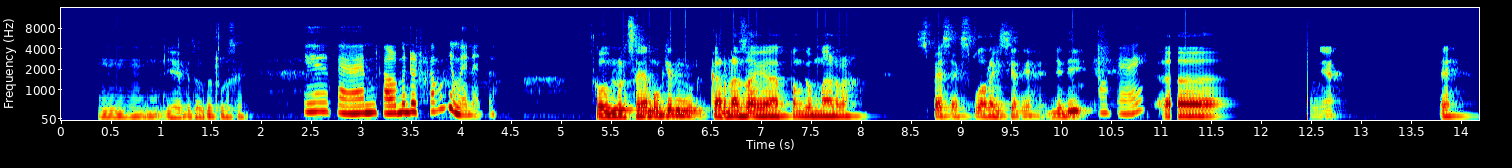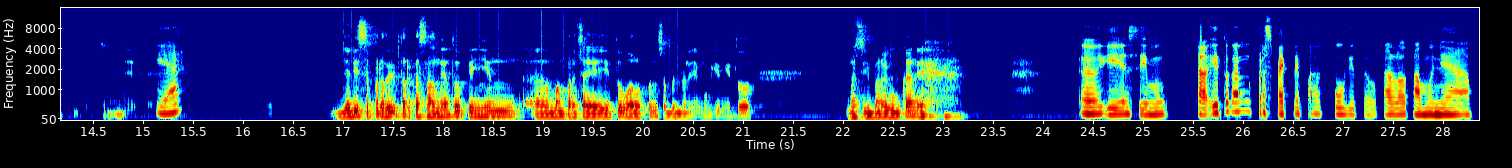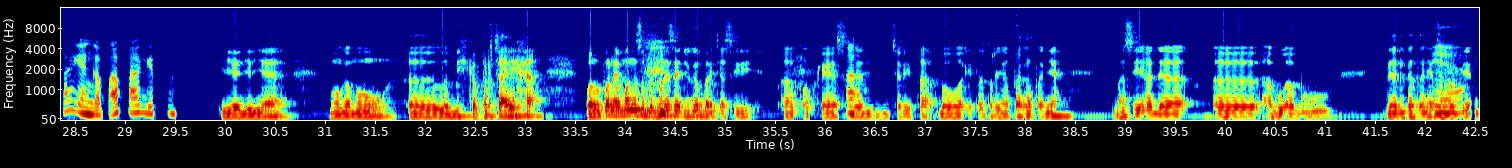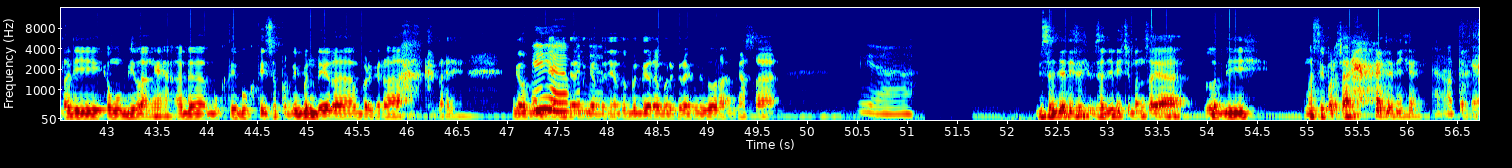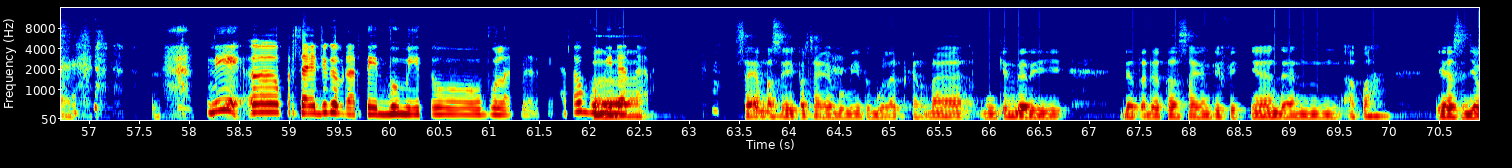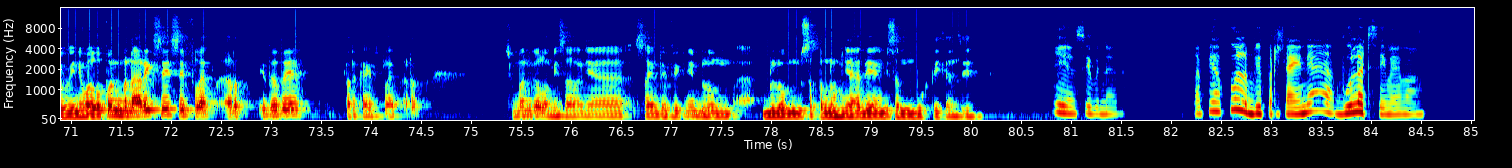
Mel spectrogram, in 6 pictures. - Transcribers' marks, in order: distorted speech; in English: "space exploration"; unintelligible speech; chuckle; tapping; laughing while speaking: "percaya"; chuckle; in English: "podcast"; static; other street noise; chuckle; laughing while speaking: "percaya jadinya"; chuckle; other background noise; chuckle; in English: "scientific-nya"; in English: "flat earth"; in English: "flat earth"; in English: "scientific-nya"
- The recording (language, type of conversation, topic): Indonesian, unstructured, Bagaimana pendapatmu tentang perjalanan manusia pertama ke bulan?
